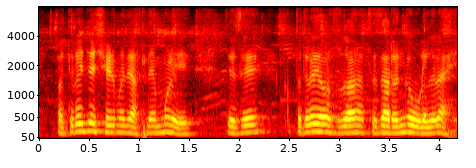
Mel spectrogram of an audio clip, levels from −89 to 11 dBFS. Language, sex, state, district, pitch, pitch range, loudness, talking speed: Marathi, male, Maharashtra, Pune, 155 Hz, 145-165 Hz, -18 LUFS, 130 wpm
